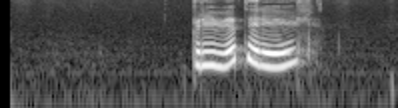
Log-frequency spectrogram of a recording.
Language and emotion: Russian, positive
